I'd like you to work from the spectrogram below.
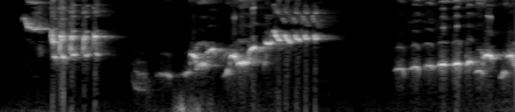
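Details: White-rumped shama singing to provoke young forest-caught birds and pastol birds into song: a harsh burst, then a pause, then bright slurred whistles climbing in pitch, and a final buzzy trilled phrase.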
